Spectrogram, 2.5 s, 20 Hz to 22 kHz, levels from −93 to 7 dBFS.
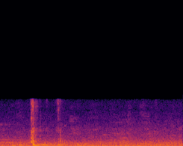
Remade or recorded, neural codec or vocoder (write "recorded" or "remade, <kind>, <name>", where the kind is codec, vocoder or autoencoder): recorded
